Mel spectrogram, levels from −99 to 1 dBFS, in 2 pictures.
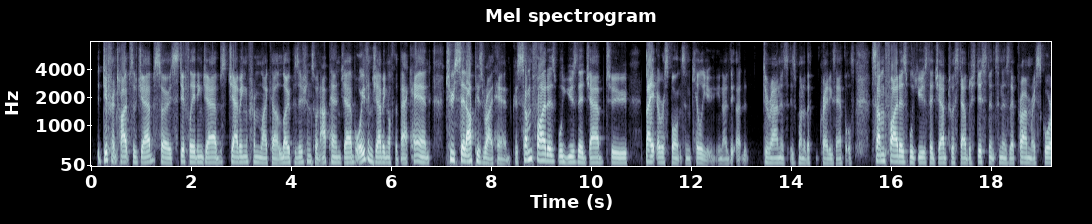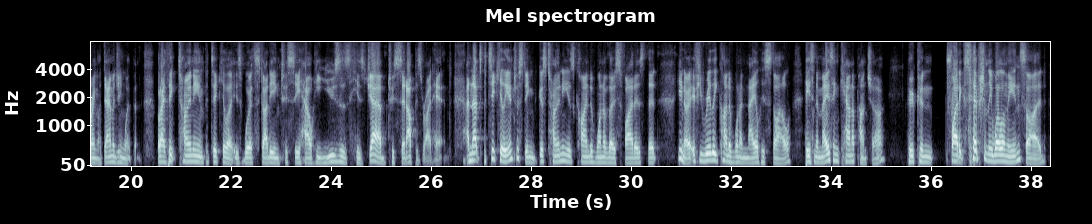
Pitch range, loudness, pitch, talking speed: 115-140 Hz, -17 LUFS, 125 Hz, 210 wpm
